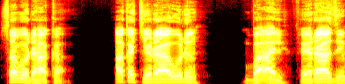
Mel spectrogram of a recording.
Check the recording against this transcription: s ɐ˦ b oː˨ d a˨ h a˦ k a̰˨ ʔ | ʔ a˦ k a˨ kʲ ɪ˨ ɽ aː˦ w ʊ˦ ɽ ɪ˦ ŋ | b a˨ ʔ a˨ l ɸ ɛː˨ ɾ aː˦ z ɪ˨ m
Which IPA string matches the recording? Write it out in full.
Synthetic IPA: s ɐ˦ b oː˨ d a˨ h a˦ k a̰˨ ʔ | ʔ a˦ k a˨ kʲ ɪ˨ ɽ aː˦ w ʊ˦ ɽ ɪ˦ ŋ | b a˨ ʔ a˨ l ɸ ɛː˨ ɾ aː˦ z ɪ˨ m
